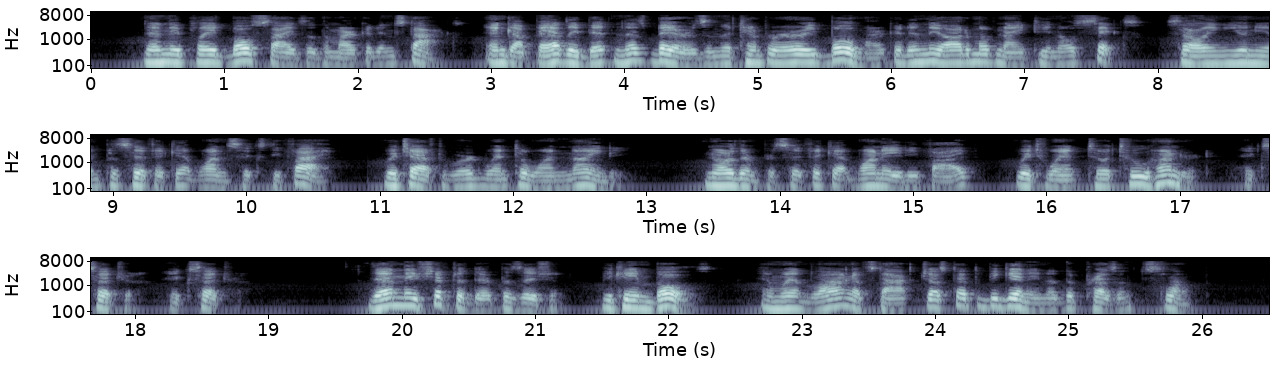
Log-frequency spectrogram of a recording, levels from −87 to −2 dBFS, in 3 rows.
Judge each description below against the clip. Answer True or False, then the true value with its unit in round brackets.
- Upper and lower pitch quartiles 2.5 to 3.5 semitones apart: True (3.2 semitones)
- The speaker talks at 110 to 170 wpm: True (150 wpm)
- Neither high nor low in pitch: False (125 Hz)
